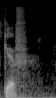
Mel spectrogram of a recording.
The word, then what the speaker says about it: GIF: So graphics is a hard G. That's why it's kind of adapted that way. Sure. But when the G and the I are together like that, it's GIF. In this case.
